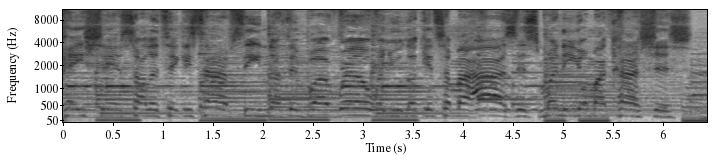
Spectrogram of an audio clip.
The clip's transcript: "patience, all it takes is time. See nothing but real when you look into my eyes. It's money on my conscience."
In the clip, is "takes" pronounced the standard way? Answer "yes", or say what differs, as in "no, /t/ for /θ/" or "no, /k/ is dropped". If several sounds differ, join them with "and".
no, /s/ is dropped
